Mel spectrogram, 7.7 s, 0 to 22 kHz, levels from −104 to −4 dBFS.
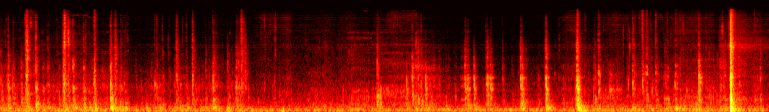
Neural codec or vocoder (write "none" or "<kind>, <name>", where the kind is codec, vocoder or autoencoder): vocoder, BigVGAN v2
